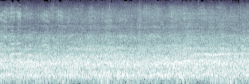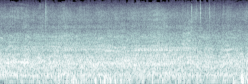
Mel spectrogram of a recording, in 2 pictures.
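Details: A guillemot (common murre) colony on Lunga, Inner Hebrides, Scotland: a dense, unbroken roar of many birds calling at once, with overlapping harsh growling calls that merge into a steady din with no pauses.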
